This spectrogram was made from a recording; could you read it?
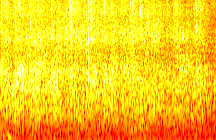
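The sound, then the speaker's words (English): A crowd claps together in a hand clap of praise to Jesus, a dense, steady wash of applause, many hands overlapping into a continuous crackle that holds its level throughout with no voices standing out. “Now, come on, you ought to give Jesus a hand clap of praise on that one.”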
